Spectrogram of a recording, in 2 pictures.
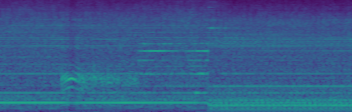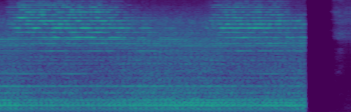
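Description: Steady spindle whine with even cutting hiss and no rising squeal or rattle; a stable, chatter-free cut on the thin wall.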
